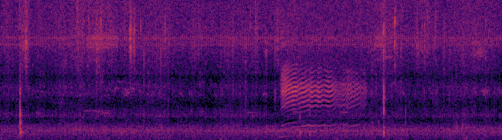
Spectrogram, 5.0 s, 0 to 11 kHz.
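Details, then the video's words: One fairly soft, trembling bleat midway through, against a steady field hiss. Lambs and sheep are grazing in Cambridgeshire, UK, at 6:46 pm on 20 April 2021, lambs with heads through a fence eating grass. "Lambs head through fence eating grass & Sheep grazing in Cambridgeshire UK"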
